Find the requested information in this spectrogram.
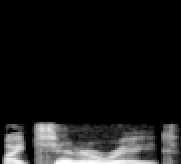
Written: itinerate

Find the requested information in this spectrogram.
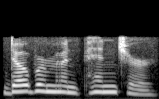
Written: Doberman pinscher

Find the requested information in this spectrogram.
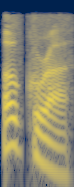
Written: okra

